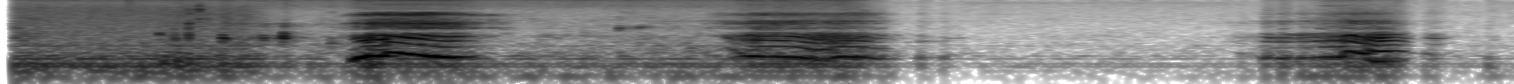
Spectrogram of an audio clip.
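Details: Soft, noisy breaths with a squeaky, whistling edge every couple of seconds in a sick baby; snoring with some wheezy noise.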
